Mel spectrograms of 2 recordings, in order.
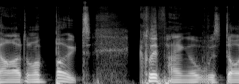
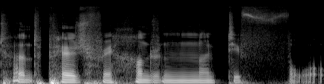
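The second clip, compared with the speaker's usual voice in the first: put-on stern teacher voice, quieter; 3 semitones lower, 4 dB quieter than usual. Quoting a film teacher after naming him: Professor Snape impression. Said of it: "That was a good impression".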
